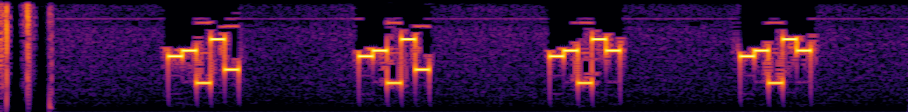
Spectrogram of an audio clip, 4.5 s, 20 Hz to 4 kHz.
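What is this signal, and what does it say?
Five-tone selective call (ZVEI), heard as quick runs of five tones, tones of about 70 ms. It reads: 89115 89115 89119 89119
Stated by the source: ZVEI five-tone selective call 89084 received with an SDR.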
